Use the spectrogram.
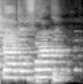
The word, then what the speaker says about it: Shackelford: I'm Shackelford. Shackelford is how white people say it. Shackelford is how it's spelled. So that's the correct way to say it.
